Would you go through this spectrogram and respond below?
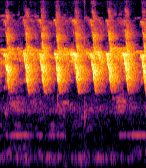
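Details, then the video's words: Chicken, a hen with her colorful young: loud, high peeps that slide downward, repeated steadily about three times a second, with soft low clucking underneath. "Hen chirping sound"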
